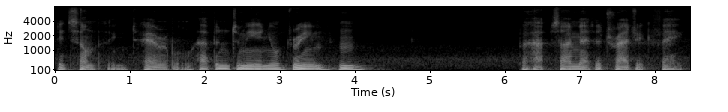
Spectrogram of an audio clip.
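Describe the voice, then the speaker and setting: A British man playing a tender, brooding dragon lover in a romantic fantasy ASMR roleplay, speaking formally with old-fashioned endearments in a gravelly, husky voice. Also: low-pitched, slow, dark tone, exaggerated voice. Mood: reassuring. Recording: muffled, narrow phone-like sound.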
